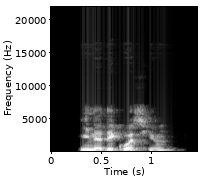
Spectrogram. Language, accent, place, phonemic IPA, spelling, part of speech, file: French, France, Lyon, /i.na.de.kwa.sjɔ̃/, inadéquation, noun, LL-Q150 (fra)-inadéquation.wav
- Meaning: inadequacy, unsuitability, incompatibility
